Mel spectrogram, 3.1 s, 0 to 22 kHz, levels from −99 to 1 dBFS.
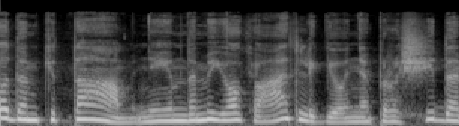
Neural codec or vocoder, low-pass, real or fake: vocoder, 48 kHz, 128 mel bands, Vocos; 14.4 kHz; fake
